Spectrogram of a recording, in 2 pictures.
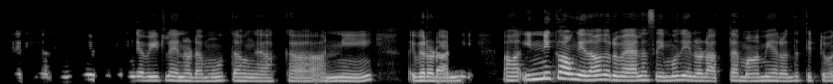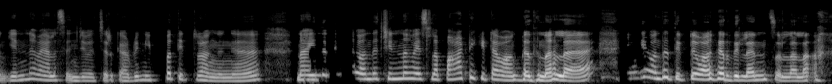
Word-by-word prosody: தெரியாது! 340 -9 -14
இங்கயும் 455 +3 -6
வந்து 420 +2 -19
எங்க 185 0 -1
வீட்டில 180 +1 0
என்னோட 170 -2 -1
மூத்தவங்க 170 -2 -3
அக்கா, 80 - -7 0.3
அண்ணி, 165 +1 0 0.6
இவரோட 175 -1 +3
அண்ணி, 180 +2 -2 0.4
அ - - +1 0.2
இன்னிக்கும் 270 +4 +4
அவங்க 245 -3 +5
எதாவது 215 +2 +4
ஒரு 200 - +3
வேல 185 +2 +2
செய்யும்போது 190 +2 0
என்னோட 170 -2 0
அத்த 180 +3 -5
மாமியார் 170 0 -1
வந்து 175 +2 -6
திட்டுவாங்க. 175 +1 -6
"என்ன 235 +5 -3
வேல 195 -2 0
செஞ்சு 170 0 -3
வச்சுருக்க?" 165 0 -6
அப்படின்னு 190 +4 -3
இப்ப 235 +6 -3
திட்டுறாங்கங்க. 170 -8 -3 0.6
நான் 220 0 +2
இந்த 440 - -5
திட்ட 470 -12 -25
வந்து 250 +1 -1
சின்ன 260 +1 +2
வயசில 250 -2 0
பாட்டி 270 +5 -1
கிட்ட 240 -3 0
வாங்கினதுனால, 195 0 +5 0.7
இங்க 285 +4 -9
வந்து 330 +5 +3
திட்டு 225 +4 +2
வாங்குறதில்லன்னு 205 -3 +4
சொல்லலாம். 170 +3 0
195 Hz, 160 wpm, -22 LUFS, 175-250 Hz, 0.7 s, அவங்க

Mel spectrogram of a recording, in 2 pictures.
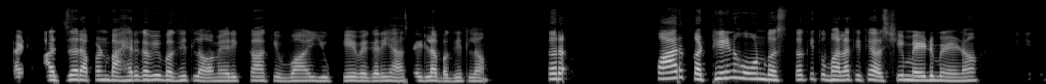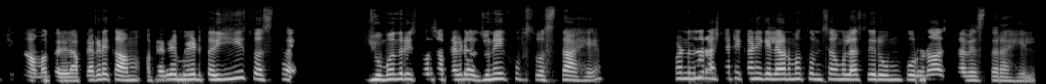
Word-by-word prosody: आणि - - +1 0.3
आज 205 - +3
जर 220 0 +3
आपण 210 +1 0
बाहेरगावी 200 +2 0
बघितलं 190 -2 -2
अमेरिका 170 +2 -3
किंवा 170 0 -4 0.2
यूके 165 +1 -10
वगैरे 170 0 -2
ह्या 165 -2 -2
साइडला 180 +1 -1
बघितलं, 160 +1 -5 0.6
तर 255 0 +4 1.0
फार 280 +4 +7
कठीण 270 +5 +2
होऊन 260 -4 +1
बसतं 215 0 -1
की 250 - -9
तुम्हाला 210 -2 +2
तिथे 215 0 -6
अशी 195 +2 -1
मेड 195 -1 +3
मिळणं 175 0 -2 0.5
जी 240 - -29
तुमची 230 -2 -34
कामं 180 0 0
करेल. 170 -2 +2
आपल्याकडे 210 +7 +2
काम 200 -3 +5
आपल्याकडे 205 +5 +1
मेड 225 0 +4
तरीही 235 +6 +3
स्वस्त 240 -4 -3
आहे. 220 - +1 0.7
ह्युमन 220 +3 +3
रिसोर्स 245 0 -2
आपल्याकडे 230 0 +1
अजूनही 220 +5 +2
खूप 255 -5 -10
स्वस्त 210 -2 -4
आहे. 190 -1 +2 0.8
पण 270 0 0
जर 290 0 +3
अशा 260 +2 -2
ठिकाणी 265 -1 0
गेल्यावर 245 -1 +5
मग 255 +1 -1
तुमच्या 240 -1 -1
मुलाचे 230 0 +2
रूम 220 -1 0
पूर्ण 220 -1 -1
अस्ताव्यस्त 195 -4 -4
राहील, 170 -3 -4
210 Hz, 155 wpm, -22 LUFS, 185-235 Hz, 1.0 s, फार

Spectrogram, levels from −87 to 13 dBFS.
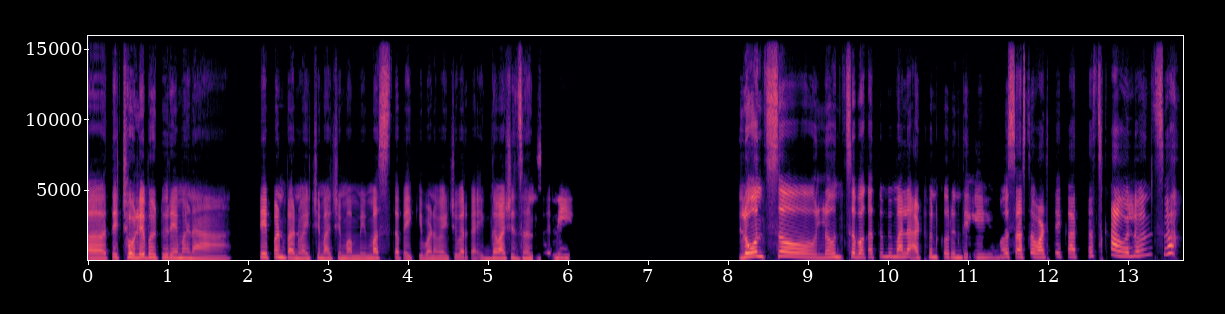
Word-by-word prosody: अ 190 0 +3
ते 230 - +3
छोले-भटुरे 235 -4 +3
म्हणा 195 -5 -3 0.7
ते 255 - +6
पण 265 -1 +3
बनवायची 190 -1 -3
माझी 185 0 -6
मम्मी, 170 -1 -6
मस्तपैकी 190 -2 -3
बनवायची 165 +2 -7
बरं 215 0 -3
का, - - -6
एकदम 180 +4 -6
अशी 200 +3 -1
झणझणीत. 195 +4 -5 2.1
लोणचं, 295 -1 +6
लोणचं 260 +4 -1
बघा 265 0 0
तुम्ही 285 0 -8
मला 275 0 +2
आठवण 260 +3 -2
करून 255 -2 -5
दिली, 240 0 -7
बस 265 +1 -1
असं 265 +1 +2
वाटतंय 260 +3 +1
की 280 -1 -5
आत्ताच 275 +5 -5
खावं 360 -7 +6
लोणचं. 350 -4 0
240 Hz, 135 wpm, -22 LUFS, 190-275 Hz, 2.1 s, ते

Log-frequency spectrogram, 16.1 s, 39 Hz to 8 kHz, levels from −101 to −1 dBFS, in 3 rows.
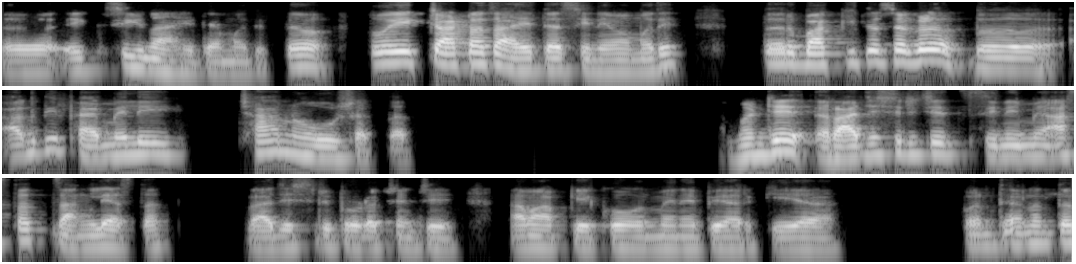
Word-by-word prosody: अ, - - -5 0.3
एक 115 0 -8
सीन 125 -4 -3
आहे 95 -3 -3
त्यामध्ये. 90 -1 -8
तर 140 0 +2 0.3
तो 165 - +2
एक 175 0 +6
चाटाच 160 +1 +7
आहे 115 0 +6
त्या 115 - +5
सिनेमामध्ये. 105 +5 -4 0.5
तर - - +3
बाकीचं 165 +4 +3
सगळं 185 +1 +6
अ, 120 -3 +1 0.2
अगदी 160 +8 -4
फॅमिली 130 +4 0 0.4
छान 155 0 -2
होऊ 120 -4 0
शकतात. - - -7 1.6
म्हणजे 130 +8 +4 0.2
राजश्रीचे 135 +5 +3 0.2
सिनेमे 120 +1 -3
असतात 130 +5 -2
चांगले 105 +2 0
असतात. - - -7 0.4
राजश्री 100 +1 -4
प्रोडक्शनचे, 405 -2 -4 0.3
हम 100 - -1
आपके 100 0 -3
है - - -3
कौन, 100 -1 -1
मैंने 100 0 -7
प्यार 95 -1 -1
किया. 95 -1 -2 0.7
पण 115 - -6
त्यानंतर 130 +2 -2
125 Hz, 140 wpm, -23 LUFS, 105-155 Hz, 1.6 s, चाटाच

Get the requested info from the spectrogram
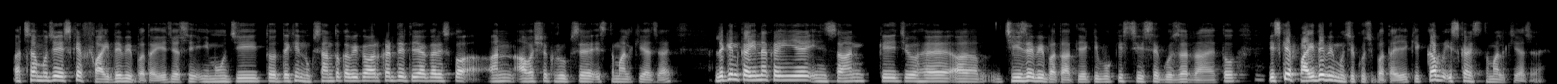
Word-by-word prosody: अच्छा, 155 +6 +1
मुझे 185 +1 +3
इसके 185 +2 +1
फ़ायदे 125 -2 0
भी 140 - +1
बताइये 100 +2 -3
जैसे 120 +3 -4
इमोजी 140 +3 -2
तो 155 - +3
देखिए, 155 +4 -1
नुकसान 160 +3 -2
तो 180 - -2
कभी-कभार 170 0 +3
कर 185 +1 0
देती 180 -1 +1
हैं 170 - +5
अगर, 165 0 +2
इसको 160 0 0 0.3
अनावश्यक 150 0 -2
रूप 140 -1 -2
से 140 -2 +1
इस्तेमाल 125 0 -5
किया 115 -3 -2
जाए। - - -5 0.5
लेकिन 230 +5 +5
कहीं 200 -1 +7
न 210 0 +4
कहीं 200 -1 +3
ये 200 0 +6
इंसान 150 +1 -2 0.2
के 155 -1 +1
जो 150 -1 +1
है 145 0 +2
अ, 135 -1 0 0.3
चीज़ें 165 +1 +3
भी 155 -1 +3
बताती 115 +1 -1
है 120 - -3
कि 130 - -5
वो 125 0 -5
किस 150 0 -8
चीज़ 135 -3 -3
से - - -2
गुज़र 120 +1 -2
रहा 100 -1 -3
है। 100 - -6
तो, 150 0 -1 0.3
इसके 170 +9 +5
फ़ायदे 190 -1 +6
भी 210 - +4
मुझे 130 -1 -3
कुछ - - -8
बताइए 100 +2 -2
कि - - -2
कब 205 -3 +5
इसका 155 +1 -1
इस्तेमाल 125 -4 -5
किया - - -4
जाए? - - -15
150 Hz, 225 wpm, -18 LUFS, 130-170 Hz, 0.5 s, कहीं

